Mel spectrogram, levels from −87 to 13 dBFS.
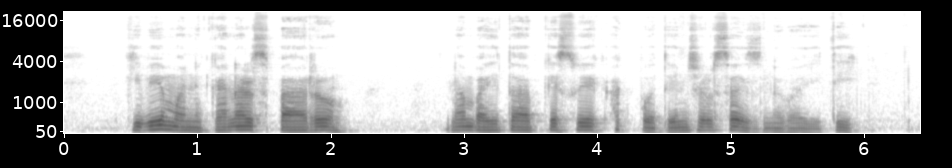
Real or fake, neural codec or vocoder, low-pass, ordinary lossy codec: fake; vocoder, 44.1 kHz, 128 mel bands every 512 samples, BigVGAN v2; none; none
